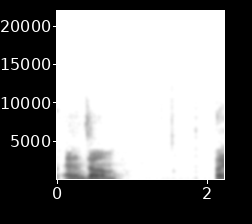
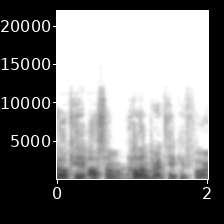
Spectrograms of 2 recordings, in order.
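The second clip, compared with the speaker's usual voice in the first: eager reply; 10 semitones higher, 5 dB louder than usual. Retold or imitated. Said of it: "And I said".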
